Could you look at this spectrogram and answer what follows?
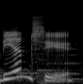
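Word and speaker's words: bean sidhe: For those unaware, Banshee is an Anglicization of Bianchi, meaning woman fairy. And yes, it is spelled B-E-A-N space S-I-D-H-E. Banshee. Turned into Banshee.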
